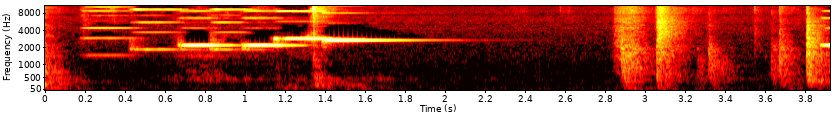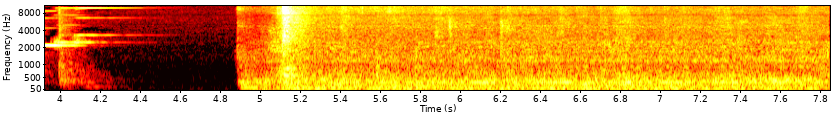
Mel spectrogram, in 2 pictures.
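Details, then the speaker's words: LG dryer after rear high-limit thermostat (thermal fuse) replacement: control beeps, then a steady, even drum rumble and blower whoosh with no knocks or scraping; running smooth and heating properly. "So it sounds like it's running smooth."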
